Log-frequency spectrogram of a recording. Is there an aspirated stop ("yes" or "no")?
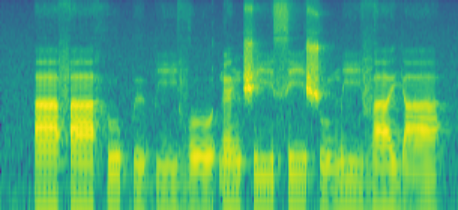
no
